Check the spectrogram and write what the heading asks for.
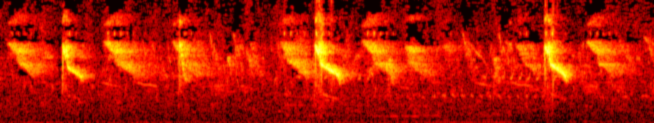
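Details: A male oriental white-eye delivers a string of high, falling, whistled notes: three sharp, loud chirps stand out among regular softer sweeps, with a faint low hum underneath.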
